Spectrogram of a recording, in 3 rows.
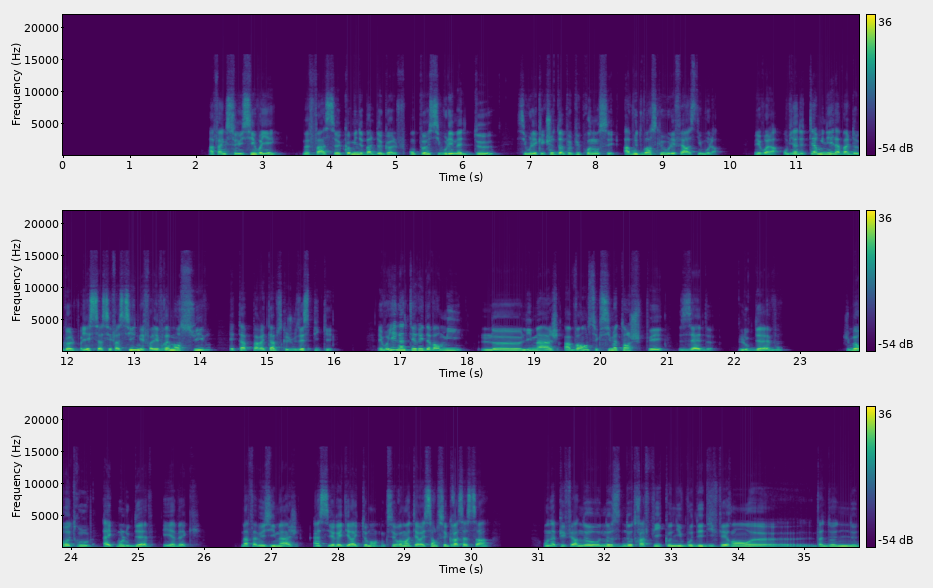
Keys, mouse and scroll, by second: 1.1-2.3 drag, 2.3-7.0 middle drag, 7.0-10.9 drag, 10.9-35.8 middle drag, 10.9-11.7 scroll down 2, 22.7 z, 24.6-25.5 scroll up 2, 25.5 scroll up 1, 25.6-26.0 scroll down 2, 28.8-29.3 scroll down 2.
